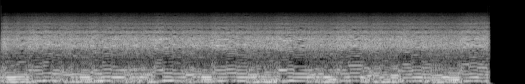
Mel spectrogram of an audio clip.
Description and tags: rythum guitar loops heave groove loops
